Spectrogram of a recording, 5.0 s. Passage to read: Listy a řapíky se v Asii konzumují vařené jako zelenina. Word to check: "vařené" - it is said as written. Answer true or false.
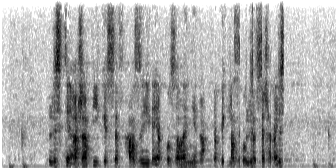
false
